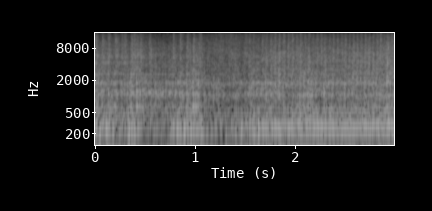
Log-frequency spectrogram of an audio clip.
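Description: A Yamaha YZ250X two-stroke dirt bike in fifth gear on a fall trail in Colorado, its engine giving a continuous, loud, buzzing drone with a steady pulsing rhythm and no talk over it.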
